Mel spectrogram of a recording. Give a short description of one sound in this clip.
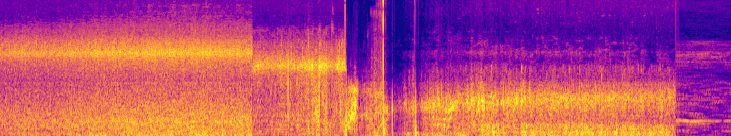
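Water rushes and splashes loudly down a waterfall.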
